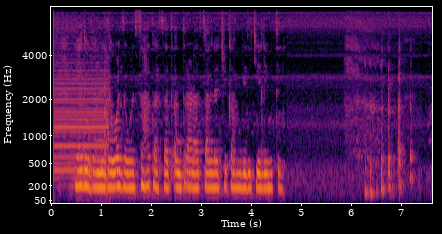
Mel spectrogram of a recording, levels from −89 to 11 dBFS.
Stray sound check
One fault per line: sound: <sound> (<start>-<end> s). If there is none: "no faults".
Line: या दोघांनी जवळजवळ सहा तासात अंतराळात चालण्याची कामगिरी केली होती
sound: laugh (5.8-7.4 s)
